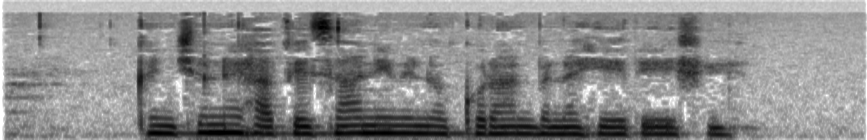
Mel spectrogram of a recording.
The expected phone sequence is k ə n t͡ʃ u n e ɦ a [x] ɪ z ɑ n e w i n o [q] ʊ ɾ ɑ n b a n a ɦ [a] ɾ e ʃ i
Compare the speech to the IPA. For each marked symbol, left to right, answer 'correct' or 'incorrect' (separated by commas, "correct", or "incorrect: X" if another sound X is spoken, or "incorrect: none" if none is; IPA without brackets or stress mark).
incorrect: f, incorrect: k, incorrect: e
